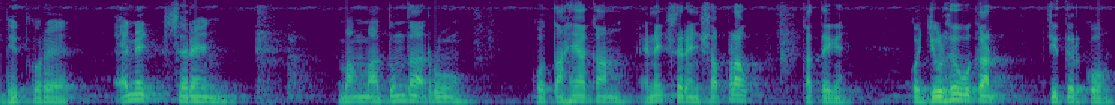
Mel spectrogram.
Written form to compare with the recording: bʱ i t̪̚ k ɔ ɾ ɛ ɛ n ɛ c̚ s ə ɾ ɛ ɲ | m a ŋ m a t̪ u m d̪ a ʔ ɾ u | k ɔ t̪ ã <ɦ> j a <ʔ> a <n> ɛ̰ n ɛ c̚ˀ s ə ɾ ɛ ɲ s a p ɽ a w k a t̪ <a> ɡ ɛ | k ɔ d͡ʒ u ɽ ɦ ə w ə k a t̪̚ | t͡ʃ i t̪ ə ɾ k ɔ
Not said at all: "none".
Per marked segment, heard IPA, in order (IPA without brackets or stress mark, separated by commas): ɦ, k, n, ɛ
